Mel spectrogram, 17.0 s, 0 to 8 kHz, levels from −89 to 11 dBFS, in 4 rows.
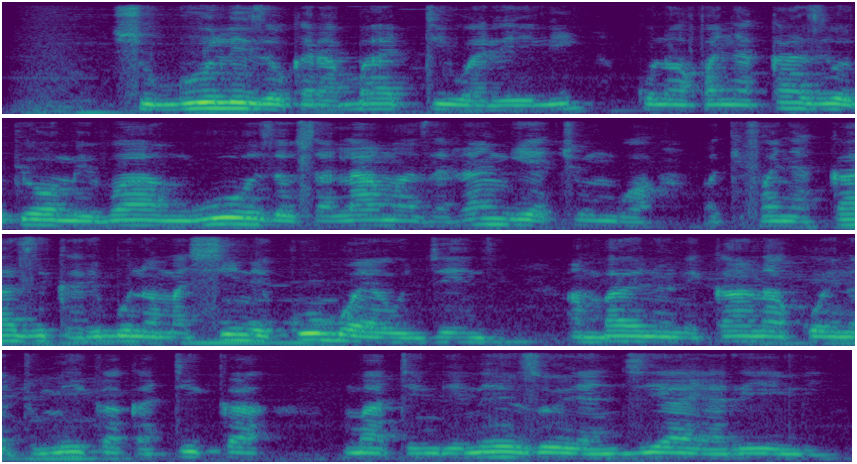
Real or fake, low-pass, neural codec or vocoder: real; 7.2 kHz; none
